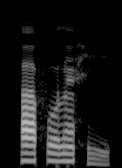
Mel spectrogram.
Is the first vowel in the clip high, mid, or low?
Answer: low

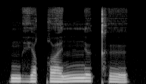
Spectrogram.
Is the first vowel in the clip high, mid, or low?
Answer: mid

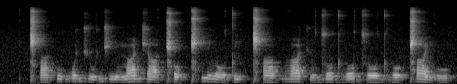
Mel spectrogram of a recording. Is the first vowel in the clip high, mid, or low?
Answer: low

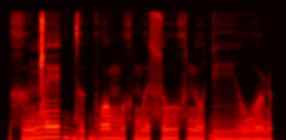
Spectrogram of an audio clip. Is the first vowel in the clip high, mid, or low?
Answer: high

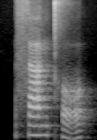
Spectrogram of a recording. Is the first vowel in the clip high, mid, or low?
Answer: low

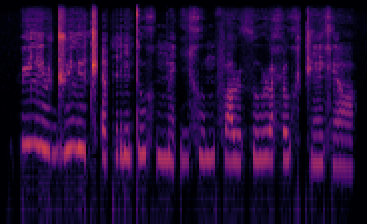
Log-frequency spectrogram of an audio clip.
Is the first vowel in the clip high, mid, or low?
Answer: high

